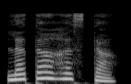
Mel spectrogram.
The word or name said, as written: ಲತಾಹಸ್ತ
